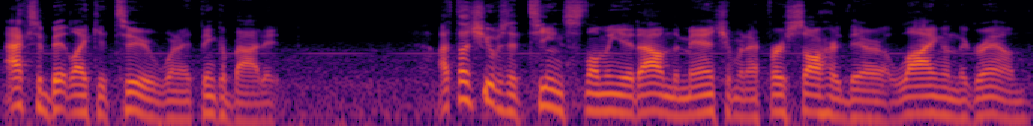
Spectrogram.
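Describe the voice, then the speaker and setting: A man playing a visual novel, reading its narration aloud in a steady, even way with relaxed asides. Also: mid-range voice, fairly quick, a little hiss or hum. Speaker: gaming YouTuber. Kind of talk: reading game text aloud with commentary.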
